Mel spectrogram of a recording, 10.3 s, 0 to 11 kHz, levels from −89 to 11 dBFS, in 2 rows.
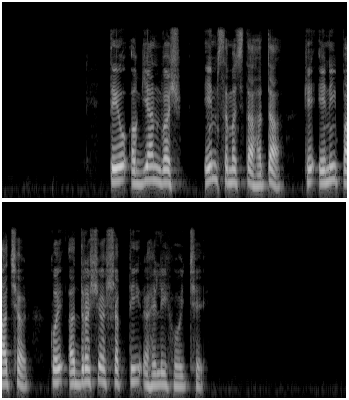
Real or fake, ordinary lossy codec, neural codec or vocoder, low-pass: real; none; none; 7.2 kHz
